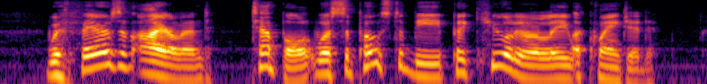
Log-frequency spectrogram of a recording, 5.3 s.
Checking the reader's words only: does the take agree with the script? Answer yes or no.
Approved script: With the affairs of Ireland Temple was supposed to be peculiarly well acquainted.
no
